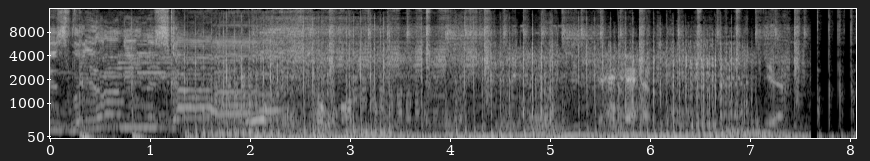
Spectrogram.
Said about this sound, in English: Something satisfying about when the son becomes superpowered and he gets a ball and he does this like sort of super quick bouncing, where he's dribbling it incredibly quickly. There's something very satisfying about the noise.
